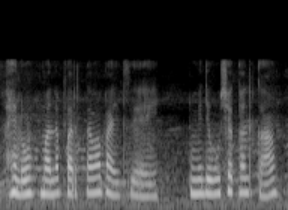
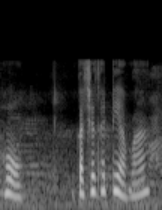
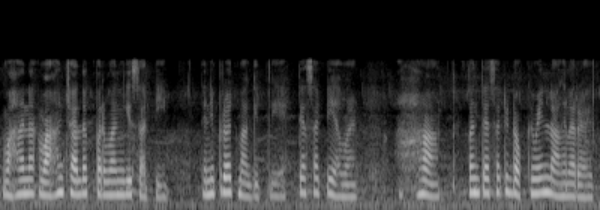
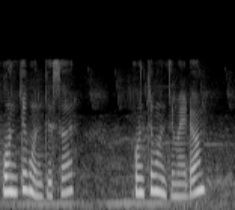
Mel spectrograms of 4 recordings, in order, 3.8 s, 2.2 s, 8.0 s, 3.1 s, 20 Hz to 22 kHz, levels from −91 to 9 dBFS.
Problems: constant background noise, continuous background conversations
